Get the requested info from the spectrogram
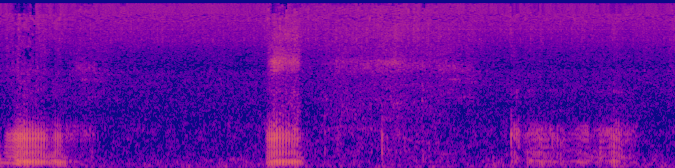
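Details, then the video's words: Pekingese asleep under covers, two short, low snorting snores about two and a half seconds apart, then faint breathing and a soft rustle. "Snoring Pekingese"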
